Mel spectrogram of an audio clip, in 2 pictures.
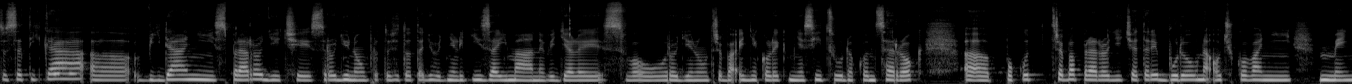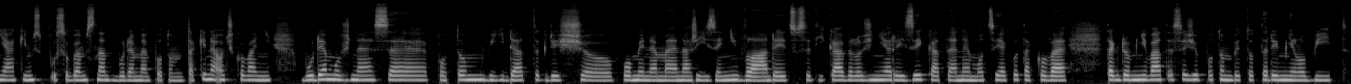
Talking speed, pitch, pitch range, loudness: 150 wpm, 205 Hz, 195-210 Hz, -29 LUFS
